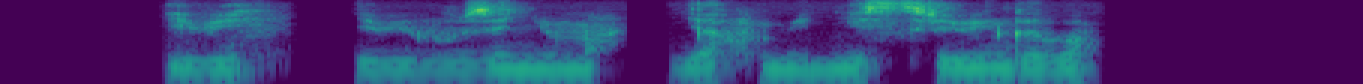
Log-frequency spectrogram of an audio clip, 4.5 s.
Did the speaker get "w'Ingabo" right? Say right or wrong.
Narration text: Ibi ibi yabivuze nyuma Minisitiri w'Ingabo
right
